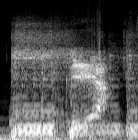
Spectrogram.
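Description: Electric guitar part playing loudly over the studio monitors, starting just after the beginning, with notes sliding down in pitch about halfway through.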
